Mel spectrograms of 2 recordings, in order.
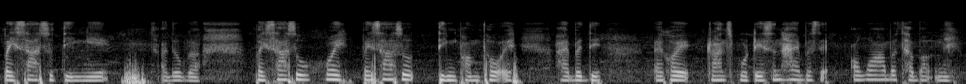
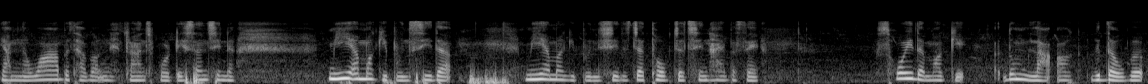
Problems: none marked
